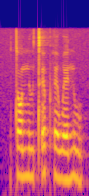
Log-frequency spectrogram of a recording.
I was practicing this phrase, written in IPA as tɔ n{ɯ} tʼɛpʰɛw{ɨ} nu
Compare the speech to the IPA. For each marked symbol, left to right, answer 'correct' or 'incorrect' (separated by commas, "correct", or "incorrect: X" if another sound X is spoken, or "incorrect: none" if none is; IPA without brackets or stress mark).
correct, incorrect: ɛ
